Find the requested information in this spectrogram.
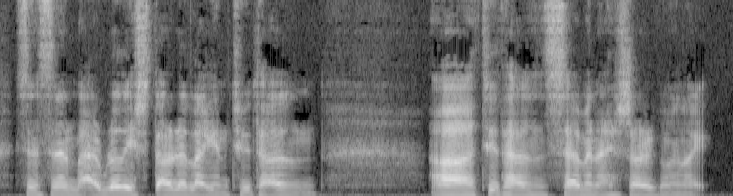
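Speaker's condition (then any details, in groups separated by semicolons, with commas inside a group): Traumatic brain injury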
